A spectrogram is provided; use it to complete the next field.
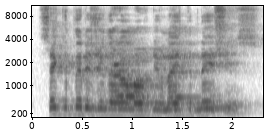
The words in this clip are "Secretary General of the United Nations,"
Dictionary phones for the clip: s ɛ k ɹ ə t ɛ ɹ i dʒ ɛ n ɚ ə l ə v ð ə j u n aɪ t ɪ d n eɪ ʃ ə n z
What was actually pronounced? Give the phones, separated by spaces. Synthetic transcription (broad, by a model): s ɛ k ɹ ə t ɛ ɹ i z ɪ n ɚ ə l ə v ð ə j u n aɪ t ɪ d n eɪ ʃ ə n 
